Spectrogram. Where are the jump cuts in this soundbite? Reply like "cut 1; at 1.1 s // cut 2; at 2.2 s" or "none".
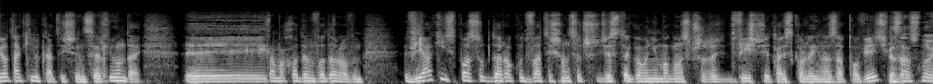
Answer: cut 1; at 1.0 s // cut 2; at 2.7 s // cut 3; at 7.7 s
